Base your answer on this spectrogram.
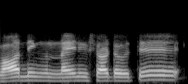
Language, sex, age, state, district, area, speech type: Telugu, male, 30-45, Andhra Pradesh, Chittoor, urban, conversation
